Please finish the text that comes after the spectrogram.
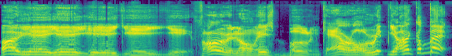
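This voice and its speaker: A man's voice: a little high, very animated, slow pace, gravelly, sharp tone, dry recording, clean studio sound, exaggerated voice. A man playing a chummy, bumbling Cockney chimney sweep villain in a comic radio play, full of theatrical banter. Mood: rallying. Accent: exaggerated Cockney. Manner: theatrical rhyming-slang banter. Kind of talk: comic old-time radio play acting.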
